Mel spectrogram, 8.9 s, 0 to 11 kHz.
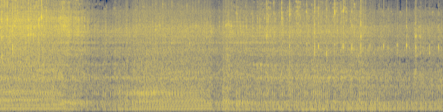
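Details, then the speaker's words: Freshly rebuilt 1975 Harley-Davidson XLH Ironhead Sportster V-twin on short test ride around the block; loud open-piped lope pulling and backing off smoothly, no knocks or misses; a few carb farts, likely adjusted out once warm; normal running. "Yeah, just a short test ride. 3 or 4 times around the block of my neighborhood here. Very happy with the way that went. This thing runs great."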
